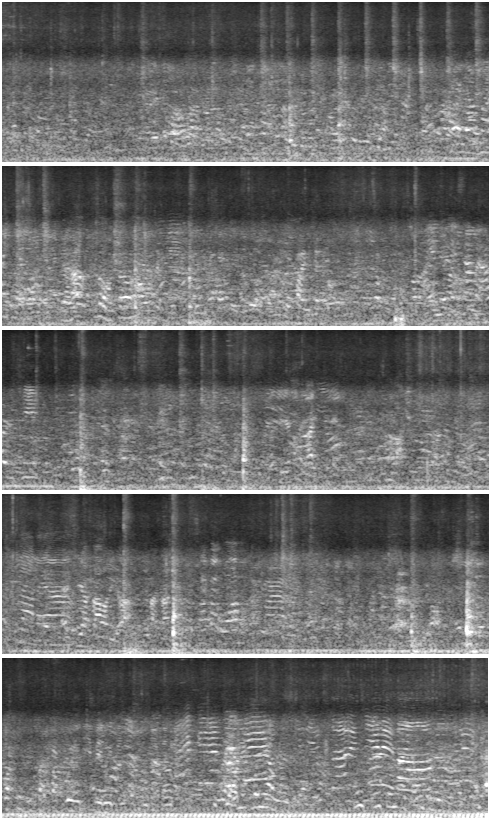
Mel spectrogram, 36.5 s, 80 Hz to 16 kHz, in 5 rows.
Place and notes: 民享街, Banqiao Dist., New Taipei City - Traditional market
Traditional market, vendors peddling, traffic sound
New Taipei City, Taiwan, 25 August 2017, ~09:00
